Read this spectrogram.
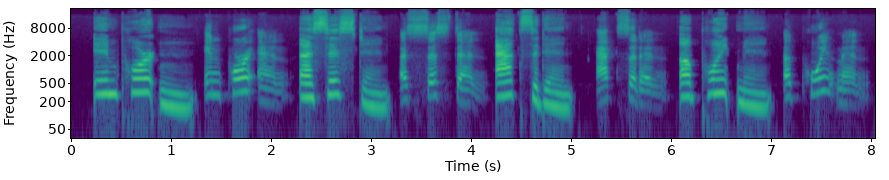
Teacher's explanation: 처음에 이제 important 같은 경우 보시면 T 소리를 안 냈죠? 여기도 NT에서 T 소리 안 냈고, 여기도 NT에서 안 내고, NT에서 안 냈고, 여기는 이번에는 N 다음에 D 들어갔는데 요거 소리 안 냅니다.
